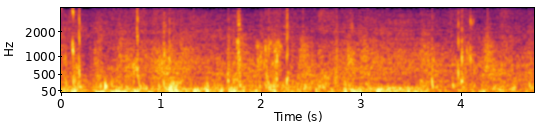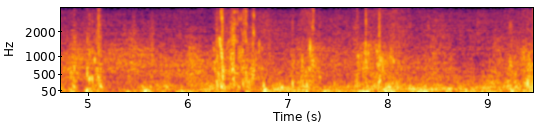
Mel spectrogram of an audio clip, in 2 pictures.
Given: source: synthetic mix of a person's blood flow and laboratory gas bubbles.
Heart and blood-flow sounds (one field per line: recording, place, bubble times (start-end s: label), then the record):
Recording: Doppler ultrasound of blood flow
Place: subclavian vein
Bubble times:
0.01-0.24 s: bubbles
0.32-0.55 s: bubbles
0.68-0.83 s: bubbles
0.92-1.22 s: bubbles
1.64-1.83 s: bubbles
1.93-2.31 s: bubbles
2.40-2.42 s: bubbles
2.56-2.78 s: bubbles
2.81-2.95 s: bubbles
3.02-3.12 s: bubbles
3.57-3.82 s: bubbles
3.88-4.12 s: bubbles
4.24-4.27 s: bubbles
4.38-4.46 s: bubbles
4.66-4.71 s: bubbles
4.78-4.92 s: bubbles
4.96-5.22 s: bubbles
6.22-6.81 s: bubbles
7.00-7.38 s: bubbles
7.69-8.12 s: bubbles
9.15-9.46 s: bubbles
From the record:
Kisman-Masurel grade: 232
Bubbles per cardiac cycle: several, 3 to 8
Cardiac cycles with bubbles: 50 to 99%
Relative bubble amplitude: moderate (0.250 to 0.450)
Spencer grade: 3 (all of the cardiac periods contain showers or single bubble signals, but not dominating or overriding the cardiac motion signals)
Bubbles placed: anywhere in the cardiac cycle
